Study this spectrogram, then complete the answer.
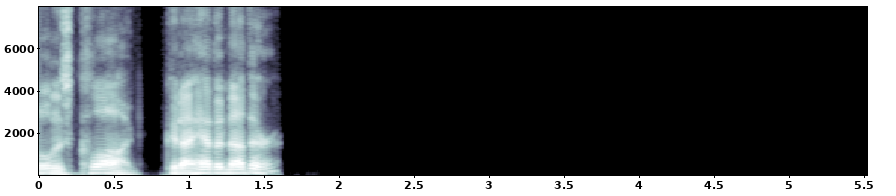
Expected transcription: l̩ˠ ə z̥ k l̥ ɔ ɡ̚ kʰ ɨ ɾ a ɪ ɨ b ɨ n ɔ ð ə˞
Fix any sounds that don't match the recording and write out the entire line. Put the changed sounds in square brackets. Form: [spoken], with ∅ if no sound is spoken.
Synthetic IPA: l̩ˠ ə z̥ [kʰ] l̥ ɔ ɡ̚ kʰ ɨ ɾ a ɪ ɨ [v] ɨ n [ʌ] ð ə˞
